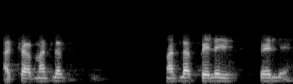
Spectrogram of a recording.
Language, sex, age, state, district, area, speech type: Hindi, male, 30-45, Madhya Pradesh, Harda, urban, conversation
